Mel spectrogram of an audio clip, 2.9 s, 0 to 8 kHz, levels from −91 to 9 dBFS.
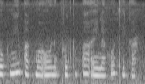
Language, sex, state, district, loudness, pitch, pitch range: Garo, female, Meghalaya, South Garo Hills, -15 LUFS, 240 Hz, 225-265 Hz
